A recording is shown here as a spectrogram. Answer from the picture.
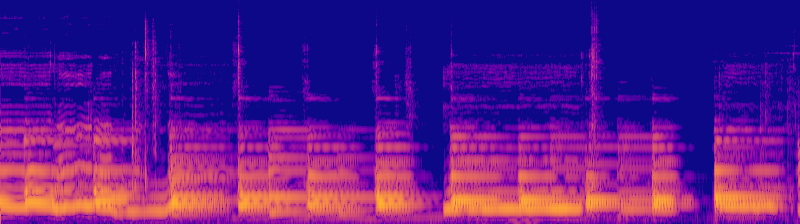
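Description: Electronic keyboard with a piano voice playing held chords with both hands, changing about every second: the I–ii–IV–V progression in G major (G, A minor, C, D) played as a song.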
